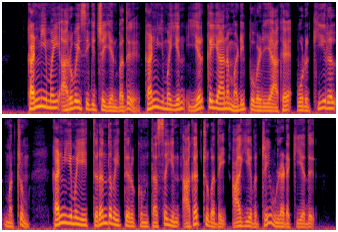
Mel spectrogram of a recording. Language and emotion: Tamil, neutral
